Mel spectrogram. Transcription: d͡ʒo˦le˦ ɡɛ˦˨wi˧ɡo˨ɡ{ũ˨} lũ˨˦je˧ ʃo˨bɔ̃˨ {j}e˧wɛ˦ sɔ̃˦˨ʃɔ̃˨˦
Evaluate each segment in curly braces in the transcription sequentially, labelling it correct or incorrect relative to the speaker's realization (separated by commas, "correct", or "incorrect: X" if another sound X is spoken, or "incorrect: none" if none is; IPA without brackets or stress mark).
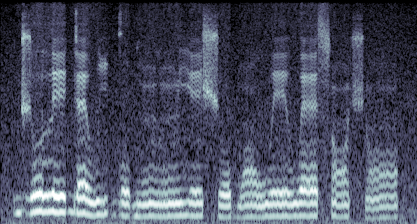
correct, incorrect: w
